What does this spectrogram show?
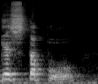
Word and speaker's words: Gestapo: It is spelled Golf or G-E-S-T-A-P-O. Gestapo po ang pag-pronounce niyan. Ang iba binabasa nilang Gestapo, pero it is pronounced Gestapo.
